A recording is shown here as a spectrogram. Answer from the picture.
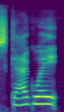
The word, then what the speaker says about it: Skagway: S-K-A-G-W-A-Y. – Skagway. That's how I'm pronouncing it.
